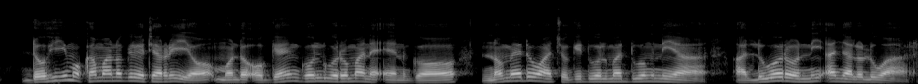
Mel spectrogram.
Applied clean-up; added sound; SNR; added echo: neural mask model Resemble Enhance denoiser.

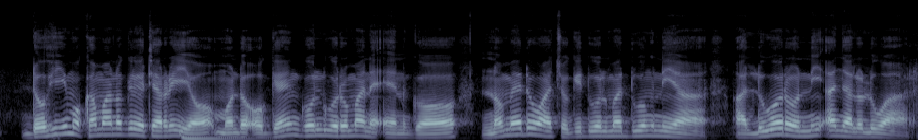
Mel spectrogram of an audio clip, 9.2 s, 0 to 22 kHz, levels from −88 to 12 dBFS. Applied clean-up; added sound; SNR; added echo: none; Bass drum; 19 dB; none.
